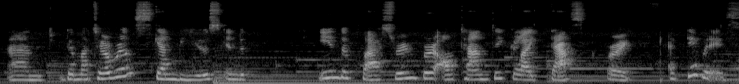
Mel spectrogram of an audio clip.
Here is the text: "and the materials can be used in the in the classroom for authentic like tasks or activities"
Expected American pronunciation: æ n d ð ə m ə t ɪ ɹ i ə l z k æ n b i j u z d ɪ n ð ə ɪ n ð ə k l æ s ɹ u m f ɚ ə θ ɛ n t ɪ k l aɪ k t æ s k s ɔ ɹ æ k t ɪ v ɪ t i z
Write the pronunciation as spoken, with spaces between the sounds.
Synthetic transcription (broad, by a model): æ n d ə m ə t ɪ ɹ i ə l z k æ n b i j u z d ɪ n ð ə ɪ n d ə k l æ s ɹ u m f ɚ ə t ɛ n t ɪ k l aɪ k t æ s k ɔ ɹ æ k t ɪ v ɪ t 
